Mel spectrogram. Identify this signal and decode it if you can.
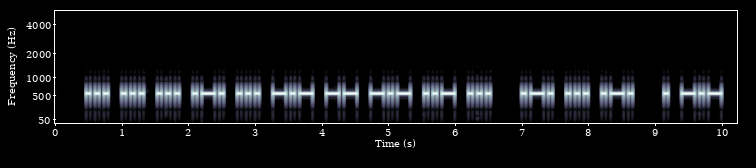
Morse code, heard as a keyed tone, about 18 wpm, 550 Hz. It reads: SSSRSKMKUS RSR EK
